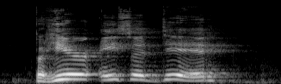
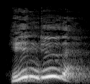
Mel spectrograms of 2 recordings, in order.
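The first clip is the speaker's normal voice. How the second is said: higher and louder, hammering it home; emphatic; 10 semitones higher, 5 dB louder than usual. Real, not acted. Preacher insisting to the congregation, emphatic and loud. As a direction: slam the point down hard. Preacher stresses Asa's refusal.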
